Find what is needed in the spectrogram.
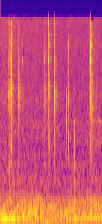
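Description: Several light, scattered clicks of a metal dental pick against a KeyTronic keyboard's plastic key plunger, the sharpest near the end, as the pick lifts the newly fitted foam-and-foil pad to test that it is held under the plunger's teeth.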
